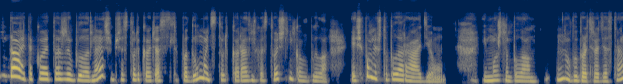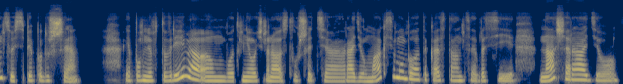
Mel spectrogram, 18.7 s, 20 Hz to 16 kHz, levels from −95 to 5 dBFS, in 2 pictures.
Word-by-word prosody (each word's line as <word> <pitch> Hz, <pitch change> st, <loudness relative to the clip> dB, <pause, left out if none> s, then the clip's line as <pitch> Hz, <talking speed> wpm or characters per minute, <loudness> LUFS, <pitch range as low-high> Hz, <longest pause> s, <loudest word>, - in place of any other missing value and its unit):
Да, 370 Hz, -2 st, +11 dB
и 265 Hz, -, +1 dB
такое 245 Hz, +1 st, +3 dB
тоже 245 Hz, 0 st, +2 dB
было. 205 Hz, -3 st, +2 dB
Знаешь, 345 Hz, -, +1 dB
вообще 230 Hz, -1 st, -5 dB
столько 220 Hz, -4 st, -2 dB
раз, 185 Hz, +1 st, -2 dB
если 220 Hz, -, -15 dB
подумать, 215 Hz, -, +1 dB
столько 215 Hz, -1 st, -5 dB
разных 190 Hz, 0 st, -3 dB
источников 235 Hz, -, -3 dB
было. 175 Hz, -1 st, -5 dB, 0.3 s
Я -, -, -1 dB
ещё -, -, -2 dB
помню, 335 Hz, -7 st, +4 dB
что 240 Hz, -, -7 dB
было 230 Hz, -2 st, +3 dB
радио, 165 Hz, -5 st, -2 dB, 0.6 s
и -, -, -5 dB
можно 200 Hz, +2 st, 0 dB
было, 170 Hz, -1 st, -3 dB, 0.3 s
ну, 250 Hz, +1 st, +2 dB
выбрать 175 Hz, -4 st, 0 dB
радиостанцию 180 Hz, -, -1 dB
себе 190 Hz, +2 st, -4 dB
по 185 Hz, -, -5 dB
душе. 180 Hz, +1 st, +3 dB, 0.7 s
Я -, -, -2 dB
помню 190 Hz, -1 st, +1 dB
в 185 Hz, -, -9 dB
то 180 Hz, -, -5 dB
время, 245 Hz, -, +4 dB
м, 180 Hz, -5 st, +3 dB
вот 170 Hz, 0 st, -3 dB
мне 180 Hz, -1 st, +2 dB
очень 175 Hz, +2 st, -2 dB
нравилось 170 Hz, -1 st, +1 dB
слушать, 185 Hz, -3 st, -4 dB
э, -, -, -1 dB, 0.2 s
радио 165 Hz, -1 st, -1 dB
"Максимум", 280 Hz, -, +1 dB
была 240 Hz, -4 st, +1 dB
такая 220 Hz, -3 st, -3 dB
станция 190 Hz, -1 st, -5 dB
в -, -, -13 dB
России, 90 Hz, -, -4 dB, 0.3 s
"Наше 270 Hz, -, +3 dB
радио". 210 Hz, -, 0 dB
195 Hz, 165 wpm, -23 LUFS, 175-235 Hz, 0.7 s, Да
